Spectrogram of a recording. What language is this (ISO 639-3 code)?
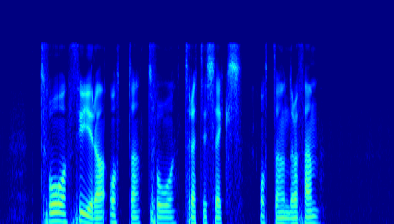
swe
